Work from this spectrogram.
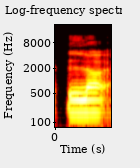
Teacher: the air flows through the sides of the mouth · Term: l sound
